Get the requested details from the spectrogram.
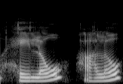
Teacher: starting with uh and moving to ooh o has two parts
